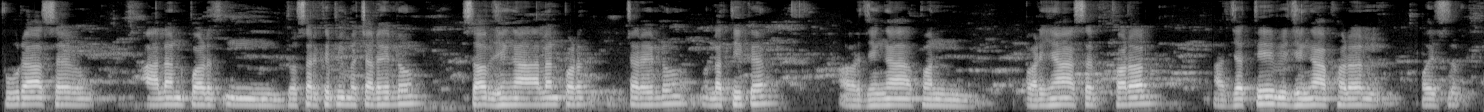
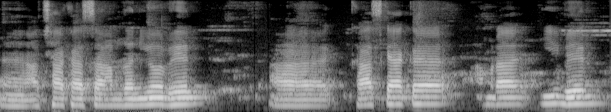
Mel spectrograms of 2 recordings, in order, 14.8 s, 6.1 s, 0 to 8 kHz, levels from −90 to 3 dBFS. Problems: background sounds at intervals, continuous background conversations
